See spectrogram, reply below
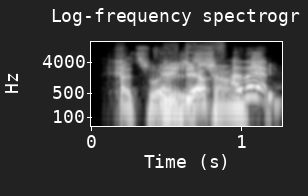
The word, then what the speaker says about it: Shang-Chi: Shang-Chi. – Well, because it was like Sean, like he's Sean. Like Sean, your yeah. name is Shang-Chi.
